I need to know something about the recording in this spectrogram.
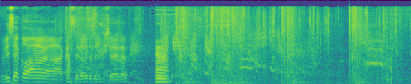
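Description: Rapid gunfire bursts in a video game.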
